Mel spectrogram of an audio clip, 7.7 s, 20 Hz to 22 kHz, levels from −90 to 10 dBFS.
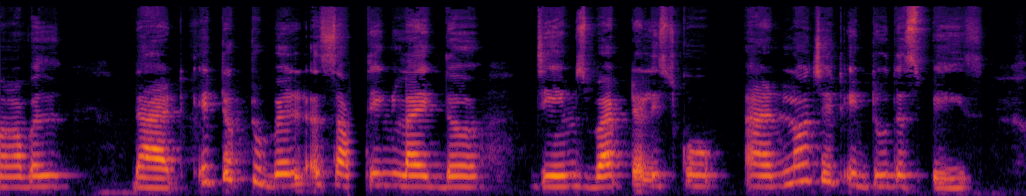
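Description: At 2.61 to 2.76 s, after "took to build a", a burst of packet loss drops about 140 ms. Concealment stretches the last sound, fading it, before "like the" resumes.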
